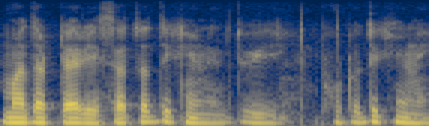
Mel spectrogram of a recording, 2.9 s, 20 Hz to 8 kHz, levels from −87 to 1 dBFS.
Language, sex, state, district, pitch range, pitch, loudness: Garhwali, male, Uttarakhand, Tehri Garhwal, 105-125 Hz, 115 Hz, -17 LUFS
